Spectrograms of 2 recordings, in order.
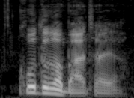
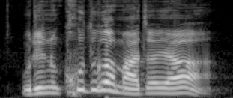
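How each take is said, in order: First: Hushed, lowered repeat of 코드가 맞아야; quiet echo. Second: Said in the usual way. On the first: Shown as a demonstration.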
